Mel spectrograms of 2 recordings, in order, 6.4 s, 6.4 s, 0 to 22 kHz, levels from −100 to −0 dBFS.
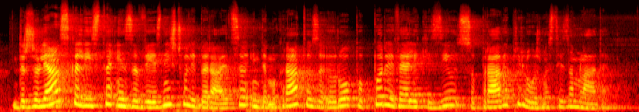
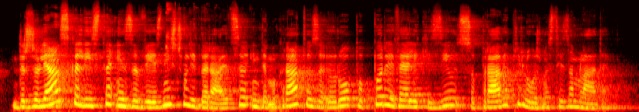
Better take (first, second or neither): first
